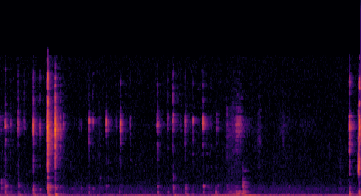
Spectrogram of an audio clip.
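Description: Typing on a computer keyboard, a quiet, irregular run of clicking keystrokes with brief pauses and a sharper tap near the start and end, in a quiet room with no talk.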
